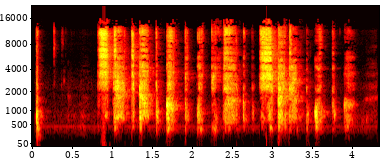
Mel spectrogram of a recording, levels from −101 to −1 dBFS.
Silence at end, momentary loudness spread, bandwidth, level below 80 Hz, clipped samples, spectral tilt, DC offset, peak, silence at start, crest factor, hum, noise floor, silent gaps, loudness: 0.35 s; 19 LU; 16 kHz; -88 dBFS; under 0.1%; 5.5 dB/octave; under 0.1%; 0 dBFS; 0.05 s; 24 dB; none; -66 dBFS; none; -19 LUFS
